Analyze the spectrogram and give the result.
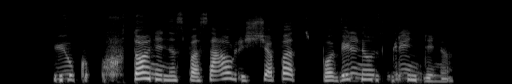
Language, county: Lithuanian, Panevėžys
